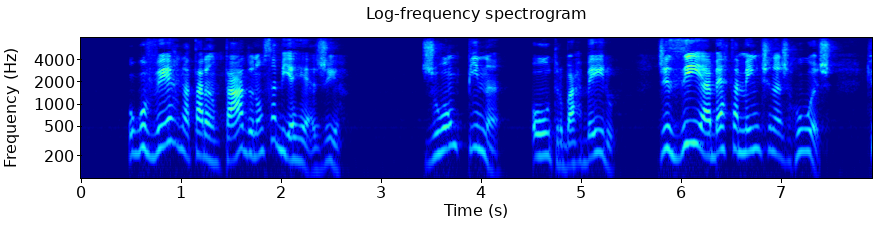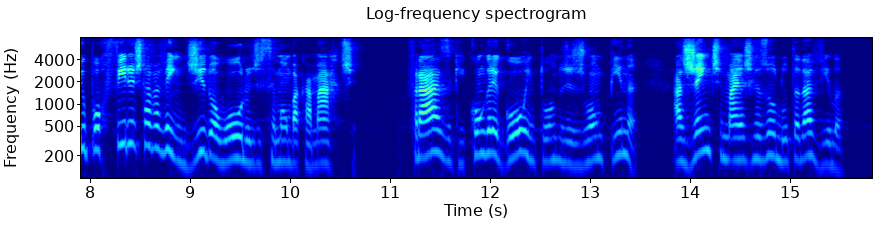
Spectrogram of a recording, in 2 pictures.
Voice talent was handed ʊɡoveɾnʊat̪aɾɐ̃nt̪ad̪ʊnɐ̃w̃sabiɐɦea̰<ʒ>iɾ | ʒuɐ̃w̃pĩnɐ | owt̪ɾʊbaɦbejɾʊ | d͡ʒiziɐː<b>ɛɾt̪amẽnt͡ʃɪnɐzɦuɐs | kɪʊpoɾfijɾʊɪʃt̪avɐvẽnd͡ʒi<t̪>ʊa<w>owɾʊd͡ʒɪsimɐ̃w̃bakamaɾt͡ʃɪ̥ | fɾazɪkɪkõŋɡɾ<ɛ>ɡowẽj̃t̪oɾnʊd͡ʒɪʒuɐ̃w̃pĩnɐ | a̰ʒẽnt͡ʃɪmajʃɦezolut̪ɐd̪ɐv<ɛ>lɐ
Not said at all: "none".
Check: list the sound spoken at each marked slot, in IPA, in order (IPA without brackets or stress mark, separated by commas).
ʒ, b, d̪, w, e, i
